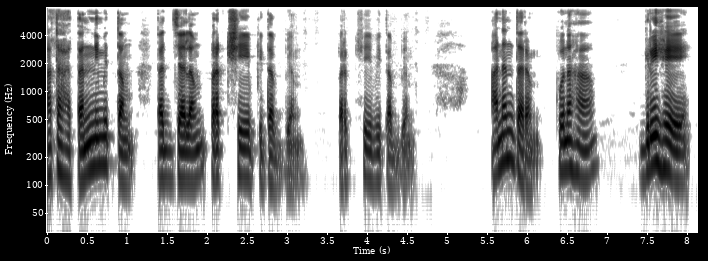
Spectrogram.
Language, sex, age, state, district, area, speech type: Sanskrit, male, 18-30, West Bengal, Darjeeling, urban, spontaneous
